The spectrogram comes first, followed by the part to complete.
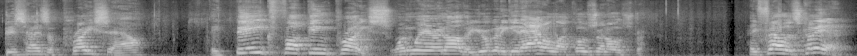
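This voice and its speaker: A man playing a domineering gangland boss in a live script reading, deliberate, profane and lecturing. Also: high-pitched, lively intonation. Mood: angry lecturing. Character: menacing, domineering male gangland boss, cold and explosive. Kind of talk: live table read of a TV script.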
